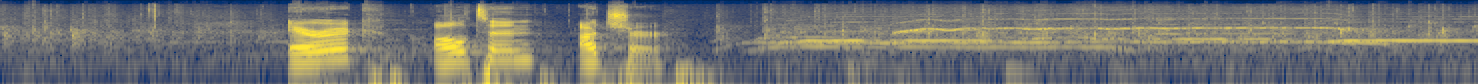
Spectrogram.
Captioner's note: everyone cheering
